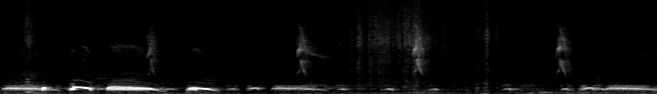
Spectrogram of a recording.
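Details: Spotted dove decoy bird from northern Vietnam (Ba Vì, Hanoi) calls for luring: strong hooked coos early, then quieter clipped cooing notes, thin high squeaks from other birds in between.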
